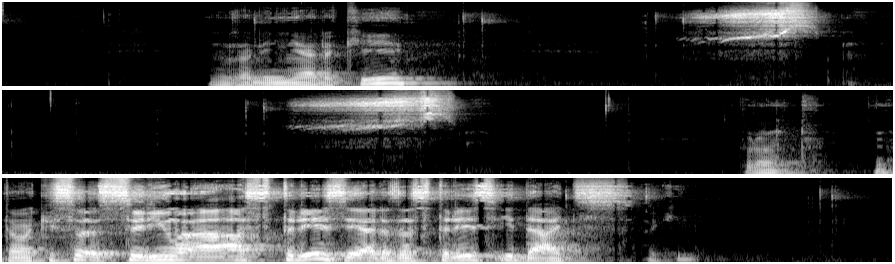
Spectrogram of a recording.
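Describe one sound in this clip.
A man speaks calmly, heard through a microphone on an online call.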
